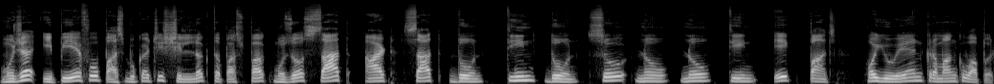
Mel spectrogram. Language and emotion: Goan Konkani, neutral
